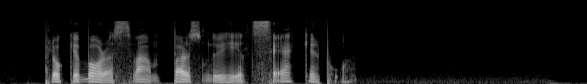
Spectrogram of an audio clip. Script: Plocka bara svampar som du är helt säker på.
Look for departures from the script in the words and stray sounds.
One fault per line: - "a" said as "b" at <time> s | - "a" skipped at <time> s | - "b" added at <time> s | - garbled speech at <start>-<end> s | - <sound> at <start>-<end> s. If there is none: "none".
none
